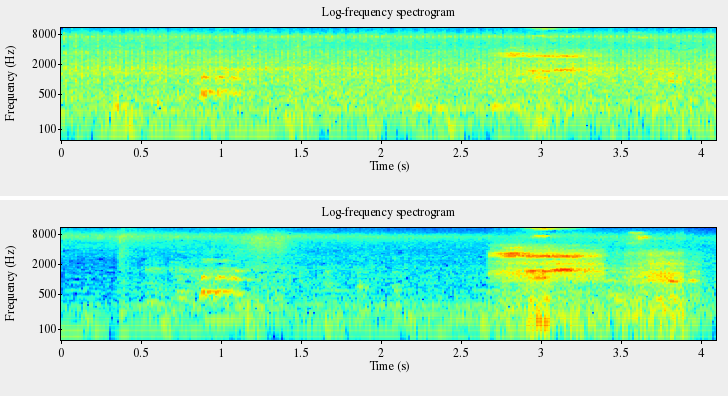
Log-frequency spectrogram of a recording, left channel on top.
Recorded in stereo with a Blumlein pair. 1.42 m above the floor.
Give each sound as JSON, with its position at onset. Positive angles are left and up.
{"t": 0.5, "sound": "laughter", "azimuth_deg": 10, "distance_m": 6.5}
{"t": 2.7, "sound": "breathing", "azimuth_deg": -60, "distance_m": 0.8}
